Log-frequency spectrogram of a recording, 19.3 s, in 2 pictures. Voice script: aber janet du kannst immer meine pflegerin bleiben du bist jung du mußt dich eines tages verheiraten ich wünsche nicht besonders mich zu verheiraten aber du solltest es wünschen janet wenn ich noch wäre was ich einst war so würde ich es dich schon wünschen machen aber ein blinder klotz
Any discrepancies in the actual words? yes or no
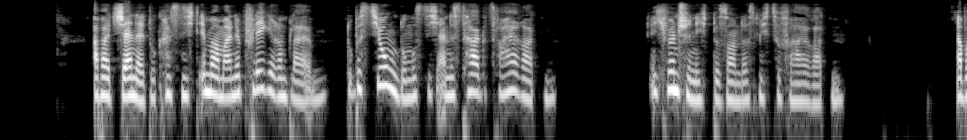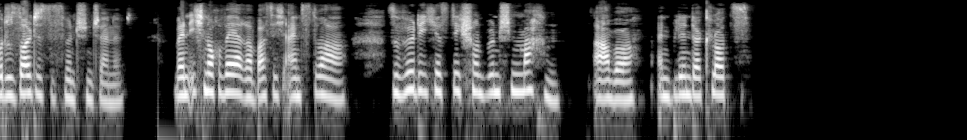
yes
